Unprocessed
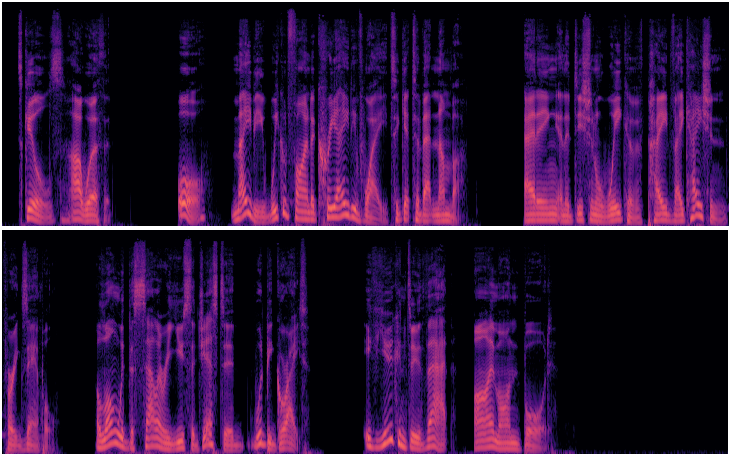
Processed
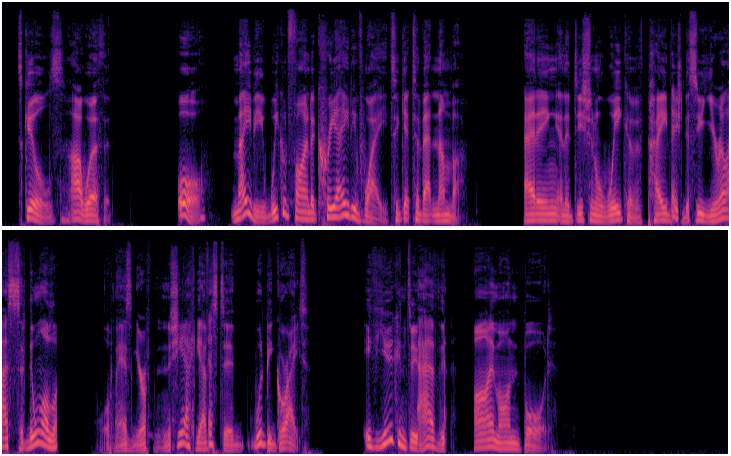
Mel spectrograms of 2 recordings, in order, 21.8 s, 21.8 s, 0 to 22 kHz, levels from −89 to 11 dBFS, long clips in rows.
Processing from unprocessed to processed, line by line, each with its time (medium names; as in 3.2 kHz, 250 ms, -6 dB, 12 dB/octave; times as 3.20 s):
10.04–14.00 s: reverse
17.13–17.53 s: reverse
